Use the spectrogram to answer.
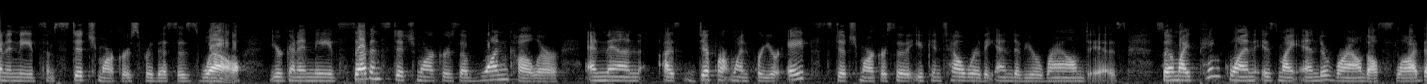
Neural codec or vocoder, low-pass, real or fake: none; 7.2 kHz; real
